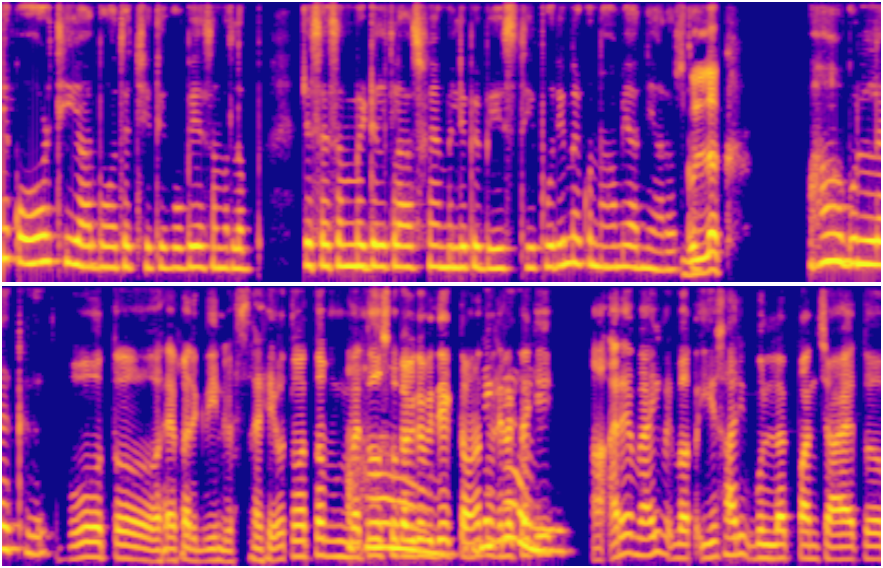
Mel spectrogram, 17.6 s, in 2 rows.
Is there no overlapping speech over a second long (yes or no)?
no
